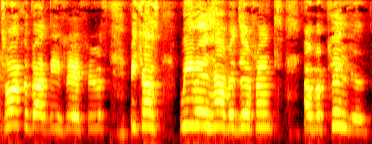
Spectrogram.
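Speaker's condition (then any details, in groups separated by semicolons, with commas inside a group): Cerebral palsy; brain damage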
